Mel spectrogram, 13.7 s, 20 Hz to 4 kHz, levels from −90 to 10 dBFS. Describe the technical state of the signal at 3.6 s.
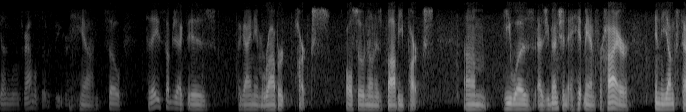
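At 3.6 s, just before "is a guy named", the microphone volume steps up by about 8 dB as the call software raises the input gain in one jump. Speech and room noise rise together, so the waveform envelope and the spectrogram's whole band below 4 kHz brighten at once.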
